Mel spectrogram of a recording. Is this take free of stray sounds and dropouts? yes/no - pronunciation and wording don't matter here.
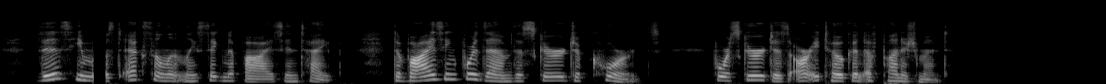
no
